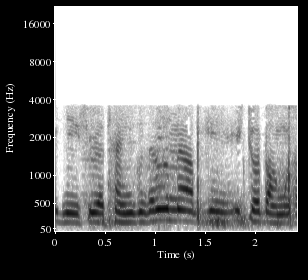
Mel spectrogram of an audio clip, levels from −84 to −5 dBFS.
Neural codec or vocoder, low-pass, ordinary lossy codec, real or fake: none; 3.6 kHz; AAC, 16 kbps; real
